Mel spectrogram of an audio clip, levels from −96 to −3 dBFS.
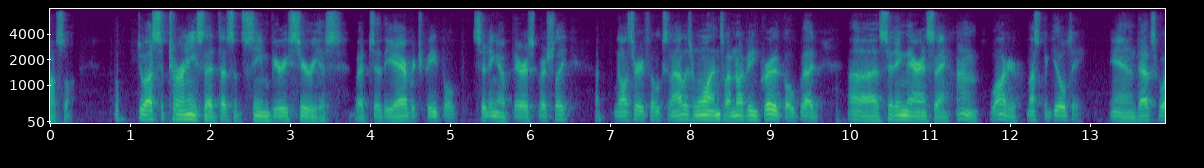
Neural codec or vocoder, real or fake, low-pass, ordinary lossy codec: codec, 16 kHz in and 24 kHz out, 0.8 kbps, FocalCodec, streaming, 65536 codes; fake; 7.2 kHz; Opus, 64 kbps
